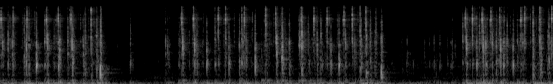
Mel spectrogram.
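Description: Fast two-handed fingertip typing on a full-size black plastic mechanical keyboard with backlit keycaps and clicky blue switches, resting on a brown mat. Dense bright clicks and clacks come in bursts, with short quieter pauses around one and four seconds before the rapid typing resumes.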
